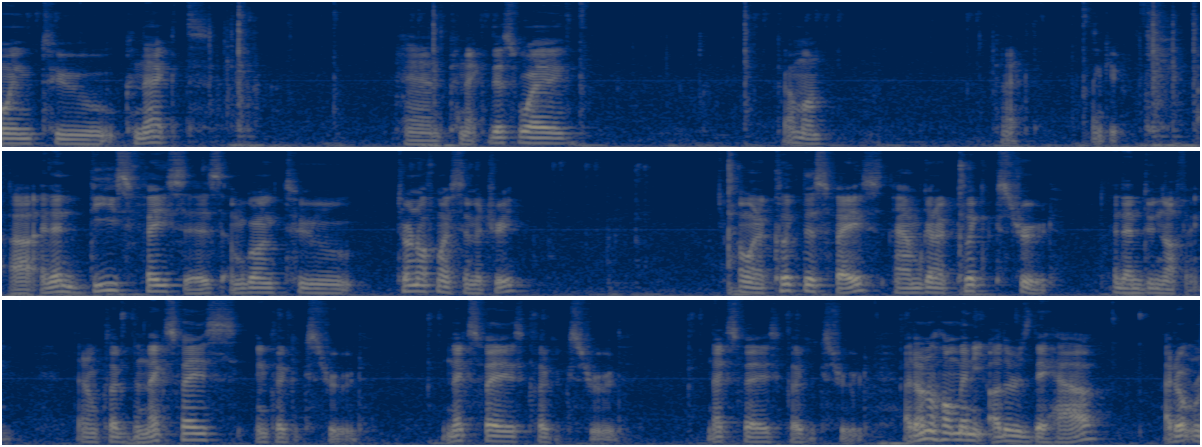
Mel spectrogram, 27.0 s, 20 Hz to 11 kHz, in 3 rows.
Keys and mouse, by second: 0.2 shift+click, 1.8 click, 2.5 Return, 3.1 click, 3.7 shift+click, 4.3 Return, 5.7 click, 6.1 shift+click, 7.3 click, 8.1 Return, 9.0 alt+click, 9.8 q, 10.0 right click, 12.1 click, 16.2 click, 18.9 click, 20.1 click, 21.2 click, 23.2 click, 24.8 alt+click, 26.3 alt+middle click, 26.5 alt+right click.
